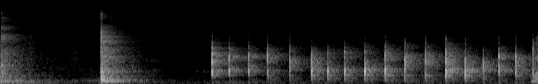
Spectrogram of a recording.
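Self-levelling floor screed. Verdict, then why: Hollow. A cracked self-levelling floor screed is tapped where the cracks are most visible: one strong knock, a pause, then a quick run of short, dry taps, 19 in all. Each tap has a mid-pitched knock centred near 600 Hz with almost no ring. The floor sounds slightly hollow there, and the cracking is blamed on the screed itself or on missing expansion joints.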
